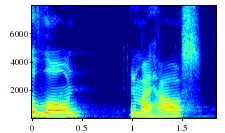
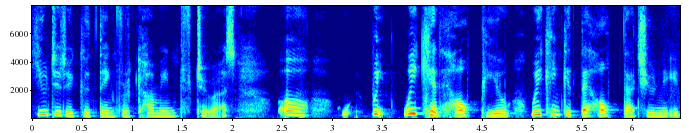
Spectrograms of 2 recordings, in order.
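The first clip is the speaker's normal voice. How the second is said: put-on patronizing, condescending, talking-down tone; 2 semitones lower, 3 dB quieter than usual. Imitating people who offer her help: imitating a condescending tone. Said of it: "they say it in a condescending".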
